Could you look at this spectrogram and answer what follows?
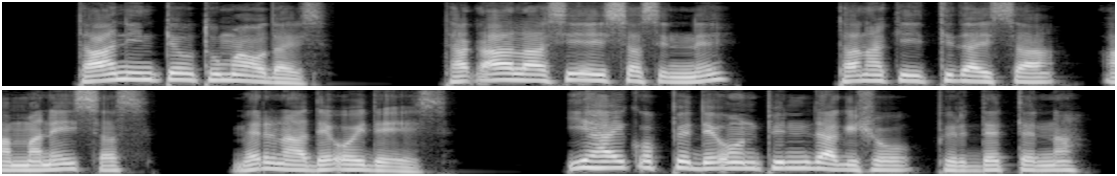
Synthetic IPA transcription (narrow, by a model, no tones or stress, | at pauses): t̪aːnɪɪnt̪ːɛwʊt̪ʊmaːɔd̪ɐjs | t̪ɐkʼaːlaːsɪɛjsːɐsɪnːɛ | t̪ɐnɐkiːt̪ːɪd̪ɐjsːɐ | ʔɐmːɐnɛjsːɐs | mɛɾɪnaːd̪ɛʔɔjd̪ɛʔe̞̰ːs | ʔɪhɐjkʼːɔpːɛd̪ɛʔɔnpɪnːɪd̪aɡɪʃɔpɪɾd̪ɛt̪ːɛnːɐ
